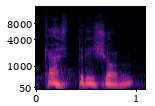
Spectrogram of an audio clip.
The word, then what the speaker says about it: Castrillón: lo, lo, pronuncié bien, es Castrillón, ah.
